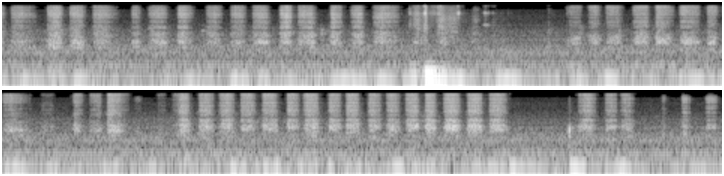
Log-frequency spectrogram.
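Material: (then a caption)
Paper. A wooden coloured pencil, held close to the tip, scratches short strokes into a butterfly drawing on a paper page of an open colouring book on a table while the other hand steadies the page. The result is a quick, steady run of bright, dry scratching rasps over a faint low rumble, with one brief louder bump near the three-second mark.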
